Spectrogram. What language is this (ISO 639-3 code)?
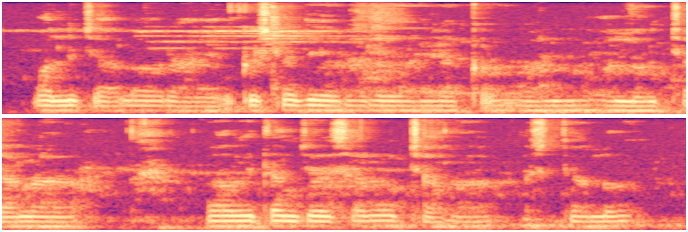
tel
